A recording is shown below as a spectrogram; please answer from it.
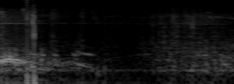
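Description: Pigeons cooing at a pigeon farm in Mirpur, with a few low, throaty coos in the first half and faint wing or movement sounds behind them.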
